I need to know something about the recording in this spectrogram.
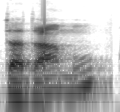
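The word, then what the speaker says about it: D'Adamo: Mein Nachname wird ja geschrieben großes D, Apostroph, großes A und Damo. Also es wird ein Wort ausgesprochen, Dadamo.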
